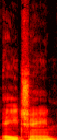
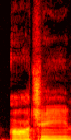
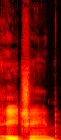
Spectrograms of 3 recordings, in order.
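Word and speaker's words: De'Von Achane: Devon a chain and he pronounces it a chain in the video I've seen people all chain and all that you know it's it's a chain and it's Devon not Devin Devon a chain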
